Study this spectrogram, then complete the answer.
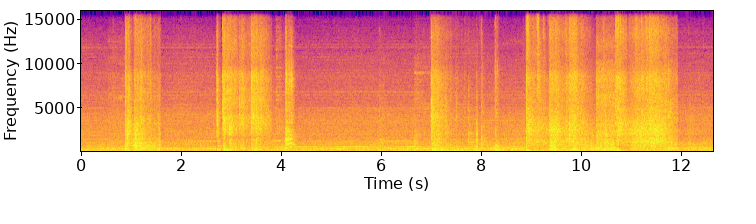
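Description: Scrap metal clanks and rattles as a man climbs onto a load.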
